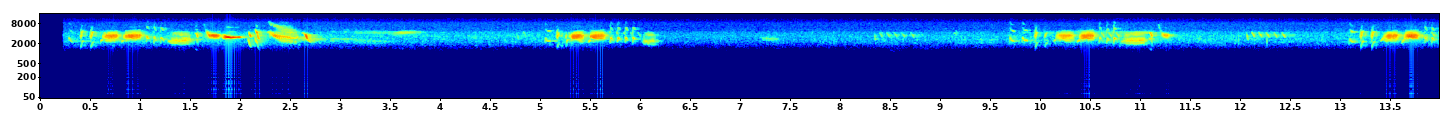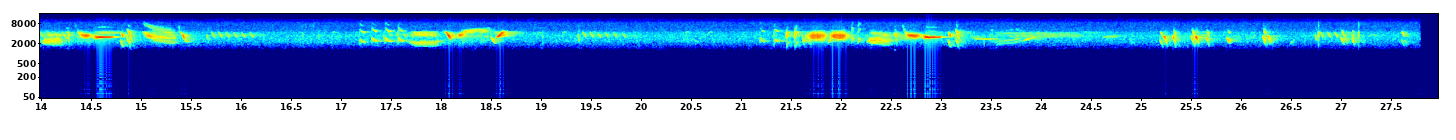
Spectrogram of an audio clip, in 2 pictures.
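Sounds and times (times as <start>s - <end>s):
common linnet singing: 0.3s - 3.9s, 5.0s - 6.2s, 9.7s - 11.4s, 12.1s - 16.2s, 17.2s - 20.6s, 21.2s - 27.8s.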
